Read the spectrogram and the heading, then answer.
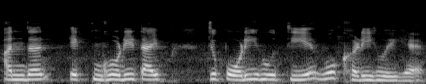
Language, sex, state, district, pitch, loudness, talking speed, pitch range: Hindi, female, Punjab, Pathankot, 225 Hz, -14 LUFS, 170 wpm, 210-235 Hz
